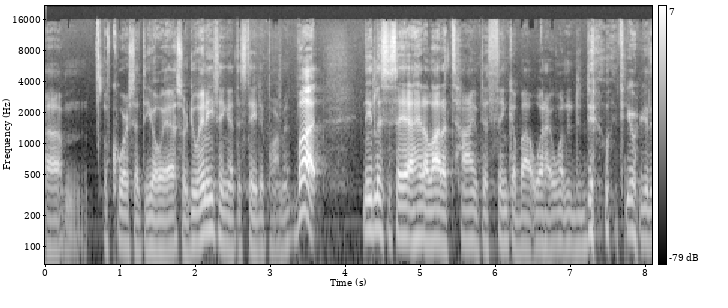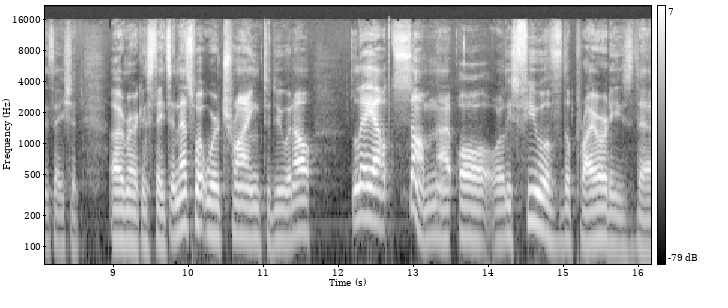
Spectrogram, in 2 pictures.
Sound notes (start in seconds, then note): 7.2 laughter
